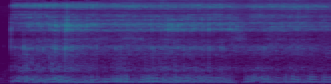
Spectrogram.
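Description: A puppet character snoring as he dozes off: a long, low, rough snore, a short break about one and a half seconds in, then a second, shorter snore.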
